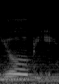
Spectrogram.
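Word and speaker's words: 曜日: a whole is pronounced yobi with a long yo the first word means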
